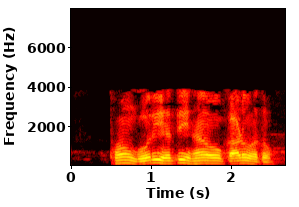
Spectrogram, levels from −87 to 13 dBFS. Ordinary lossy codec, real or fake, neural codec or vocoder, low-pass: AAC, 16 kbps; real; none; 7.2 kHz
